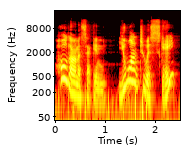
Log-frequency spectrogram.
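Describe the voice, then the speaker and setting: A woman's voice: mid-range voice, wildly swooping pitch, moderate pace, pushed and bright, soft background music, full character voice. A woman voicing a blunt, proud alicorn princess with a matter-of-fact, slightly pompous delivery. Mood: indignant.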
